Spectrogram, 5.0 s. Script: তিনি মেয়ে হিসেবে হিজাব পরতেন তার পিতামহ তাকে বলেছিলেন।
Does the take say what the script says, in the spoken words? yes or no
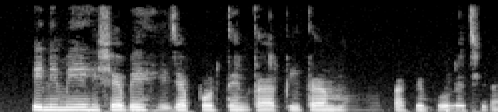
yes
